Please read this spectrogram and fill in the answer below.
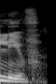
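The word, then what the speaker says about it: leave: ऑल इ ए वी इसको बोलते हैं लीव तो एल से आपका ला देखो एल इ है तो बड़ी ई की मात्रा वी से आपका व लास्ट में इ का उच्चारण होता नहीं तो लीव का मतलब होता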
